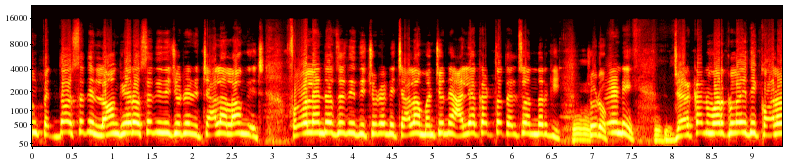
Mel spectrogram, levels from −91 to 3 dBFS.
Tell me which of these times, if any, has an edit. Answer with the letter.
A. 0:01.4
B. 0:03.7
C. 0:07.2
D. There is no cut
C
